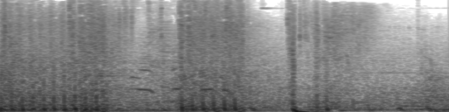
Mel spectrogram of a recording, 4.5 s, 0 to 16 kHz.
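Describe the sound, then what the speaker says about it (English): Gunfire in Titanfall 2, a Mosin rifle among the weapons, as loud overlapping shots and bursts in a busy firefight, with voices speaking over the action. "Hey, who shot the Mosin?"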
